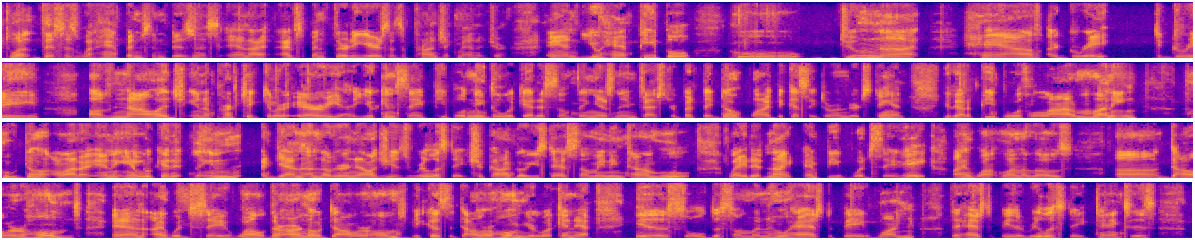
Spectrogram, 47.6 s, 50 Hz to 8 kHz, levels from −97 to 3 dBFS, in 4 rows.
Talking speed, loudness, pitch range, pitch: 175 wpm, -17 LUFS, 125-165 Hz, 140 Hz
